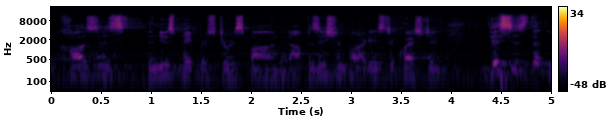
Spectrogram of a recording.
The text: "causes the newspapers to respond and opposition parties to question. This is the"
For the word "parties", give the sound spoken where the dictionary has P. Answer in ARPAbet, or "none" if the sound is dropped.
P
